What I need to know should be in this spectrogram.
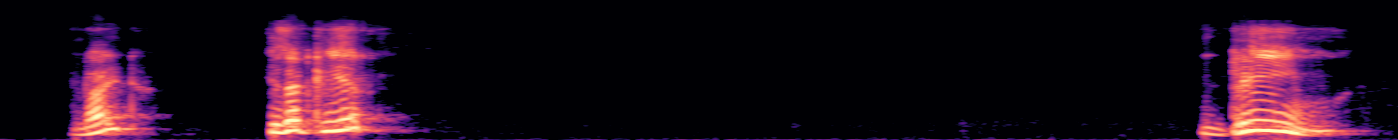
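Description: An elderly man speaks calmly over an online call, with long pauses.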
